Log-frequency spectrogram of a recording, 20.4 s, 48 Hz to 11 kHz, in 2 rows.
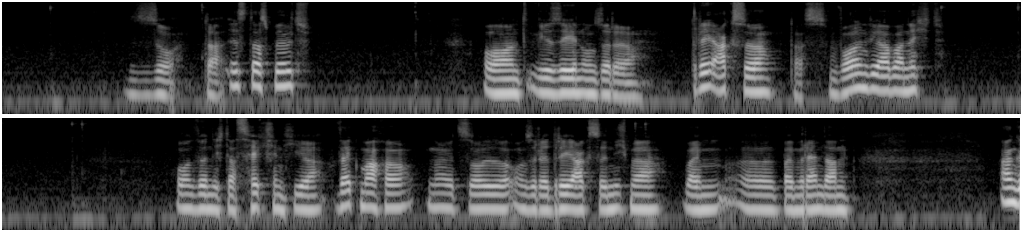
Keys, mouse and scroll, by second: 0.4 click, 9.3 click, 16.5 click.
